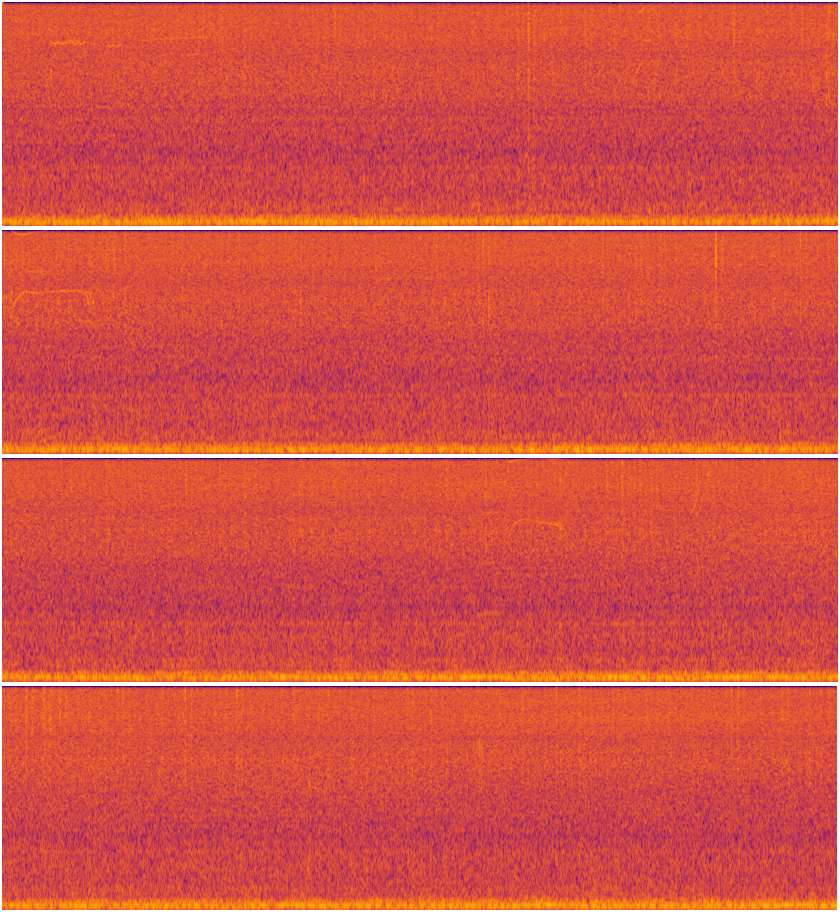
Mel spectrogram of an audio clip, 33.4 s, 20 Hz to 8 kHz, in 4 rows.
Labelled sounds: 21.6	22.4	killer whale, 6.7 to 8.0 kHz

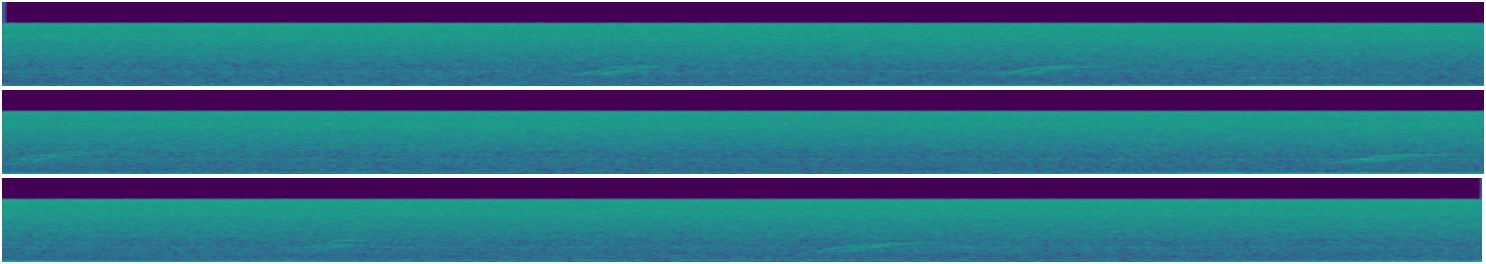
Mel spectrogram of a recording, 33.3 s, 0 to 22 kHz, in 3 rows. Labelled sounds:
4.5	4.9	humpback whale, 0.80 to 0.99 kHz
7.6	8.2	humpback whale, 0.80 to 1.1 kHz
21.3	22.0	humpback whale, 0.80 to 1.0 kHz
24.6	25.0	humpback whale, 0.80 to 1.1 kHz
28.6	29.1	humpback whale, 0.80 to 0.96 kHz

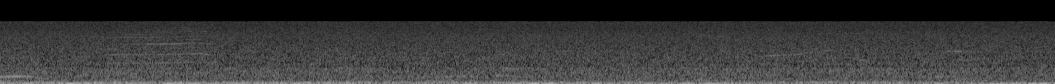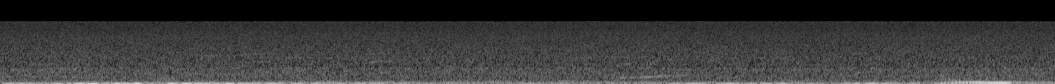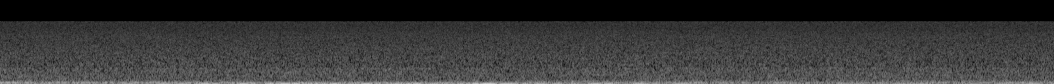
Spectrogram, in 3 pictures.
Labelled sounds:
1.1	2.1	humpback whale, 1.5 to 2.7 kHz
7.7	8.1	humpback whale, 1.4 to 1.6 kHz
14.2	14.5	humpback whale, 0.99 to 1.1 kHz

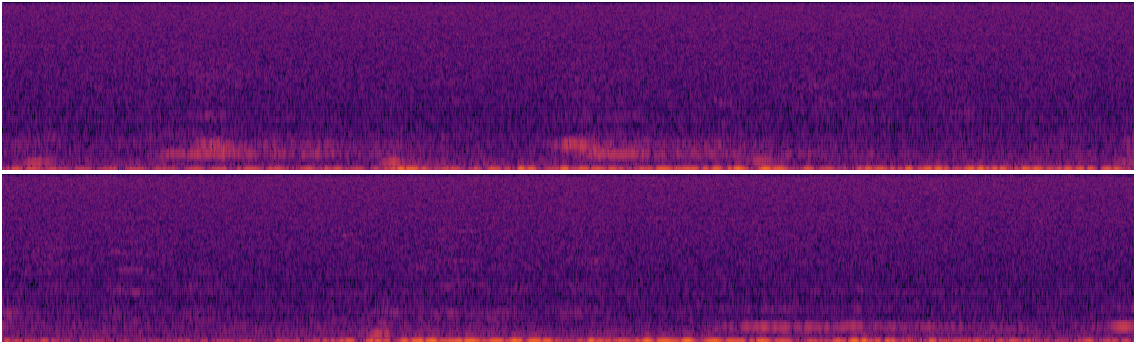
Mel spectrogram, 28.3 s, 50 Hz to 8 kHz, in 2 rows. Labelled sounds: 8.9	9.2	humpback whale, 1.2 to 1.4 kHz
15.5	15.9	humpback whale, 1.4 to 2.0 kHz
19.7	19.9	humpback whale, 0.99 to 1.2 kHz

